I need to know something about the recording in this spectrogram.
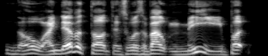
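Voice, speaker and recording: A man acting Sans, emotionally raw wisecracker, bright voice. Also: medium pitch, normal speed, no room sound, studio quality. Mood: pleading, upset. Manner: slangy, informal, emotionally raw. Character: Sans, a wisecracking man pleading desperately, worn down by grief.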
